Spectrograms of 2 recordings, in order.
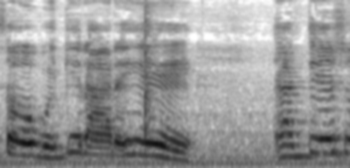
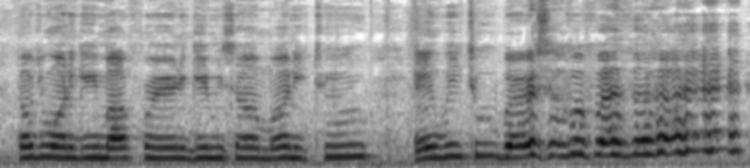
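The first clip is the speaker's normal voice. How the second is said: a lower, sly, wheedling voice, sucking up for money; mocking the schemer; 4 semitones lower than usual. Imitating the double agent angling for money, sly and fake-sweet. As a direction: play the two-faced op who fakes being nice to get paid. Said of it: "because you feeling in your heart".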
